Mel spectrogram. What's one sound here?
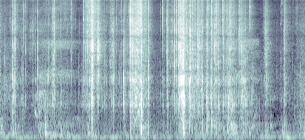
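A plastic wrapper crinkles and rustles as it is handled.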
